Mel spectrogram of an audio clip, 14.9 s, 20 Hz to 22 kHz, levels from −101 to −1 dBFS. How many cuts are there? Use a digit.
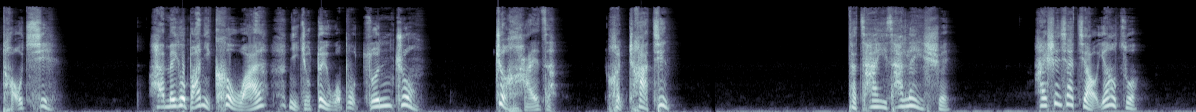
0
